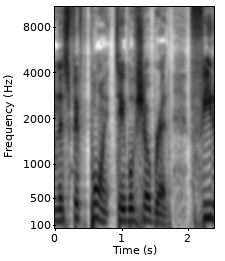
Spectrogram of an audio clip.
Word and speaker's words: showbread: It looks like shoe bread. It's showbread is how it's pronounced.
